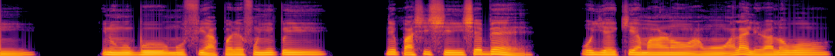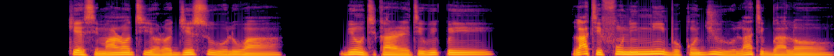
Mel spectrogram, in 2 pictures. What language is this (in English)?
Yoruba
